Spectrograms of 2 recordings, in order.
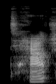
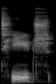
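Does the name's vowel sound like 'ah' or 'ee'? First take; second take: ah; ee. First: The name is said with an 'ah' vowel. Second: The name is said with an 'ee' vowel. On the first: This is how a character in the story says it. "Tatch is how he says it" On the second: This is how the name is usually said. "sure it's Teach"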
